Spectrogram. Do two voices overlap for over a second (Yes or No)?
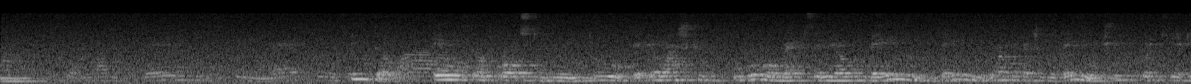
Yes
